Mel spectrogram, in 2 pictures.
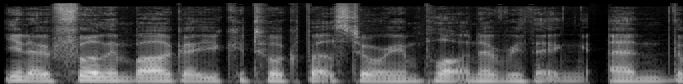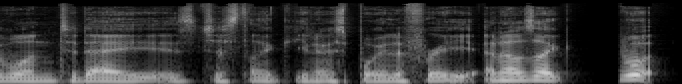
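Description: A woman's voice: deep voice, fairly even intonation, quick pace, a little mellow, no echo, clean studio sound. A woman chatting casually and jokily about video games as a podcast co-host. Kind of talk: casual, jokey video game chat.

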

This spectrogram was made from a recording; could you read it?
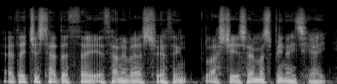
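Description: A man with a southern English accent, a guest in an interview, talking reflectively with many pauses, restarts and "you know"s. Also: low-pitched, flat delivery, gravelly, no room sound. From England.

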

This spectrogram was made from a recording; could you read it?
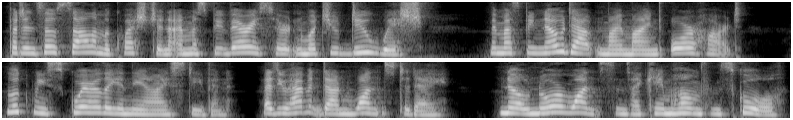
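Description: A woman's voice: high-pitched, a little fast, voice pushed up, lightly acted. A woman voicing a proud, defiant young woman in love, emphatic and earnest, in an audiobook. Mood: solemn, challenging. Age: young adult. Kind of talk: audiobook character dialogue.

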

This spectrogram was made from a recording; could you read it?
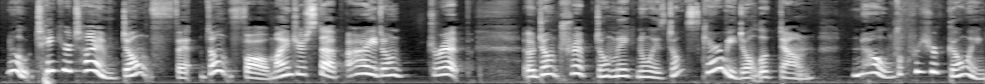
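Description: A woman's voice: high-pitched, voice pushed up. A woman voicing a cheerful, scattered, enormous man in a storybook, who rattles off contradicting commands. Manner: rapid self-contradicting commands.

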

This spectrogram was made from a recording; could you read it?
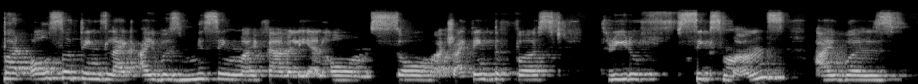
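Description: A woman's voice: medium pitch, takes it slowly. Woman from Sri Lanka, echoey room. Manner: lively storytelling with quoted asides. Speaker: guest. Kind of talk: casual interview.

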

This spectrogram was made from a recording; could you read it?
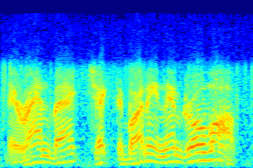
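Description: An actor playing a weary, plain-spoken, sympathetic police detective in a matter-of-fact radio drama style. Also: male voice, fairly high pitch, very animated, fast, sharp tone, heavily acted. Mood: determined, sympathetic. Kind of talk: 1940s radio acting. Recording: faintly noisy old radio recording.

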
